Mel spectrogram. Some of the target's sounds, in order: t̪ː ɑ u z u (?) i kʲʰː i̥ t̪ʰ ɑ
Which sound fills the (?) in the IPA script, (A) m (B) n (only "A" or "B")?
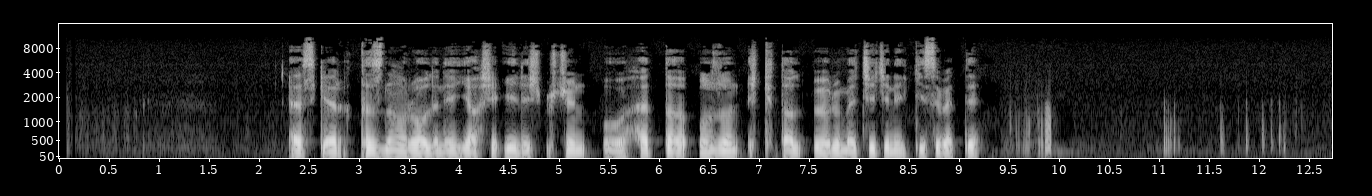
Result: B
